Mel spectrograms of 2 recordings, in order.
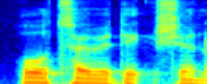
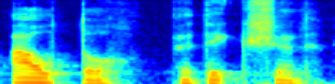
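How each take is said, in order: First: It is said in a plain, unaccented voice. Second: It is said with a German accent.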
